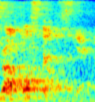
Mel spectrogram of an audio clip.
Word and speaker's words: Rumpelstiltskin: Okay, it rhymes with crumble milk tin. Your name is Nicholas. You're the dumbest person alive. My name is Rumpelstiltskin.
